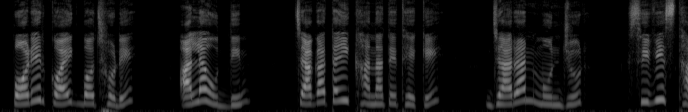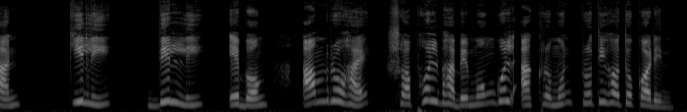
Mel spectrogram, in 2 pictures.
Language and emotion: Bengali, neutral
